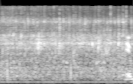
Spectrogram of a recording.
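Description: Water gushing steadily through the PVC plumbing of a small home aquaponics system just after a discharge ('descarga') from the tank, over a low steady hum.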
